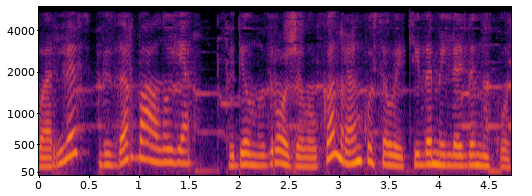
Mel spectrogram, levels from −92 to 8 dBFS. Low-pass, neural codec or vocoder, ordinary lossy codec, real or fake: 5.4 kHz; codec, 16 kHz, 2 kbps, FunCodec, trained on Chinese and English, 25 frames a second; AAC, 24 kbps; fake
